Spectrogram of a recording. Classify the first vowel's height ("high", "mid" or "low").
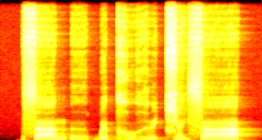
low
